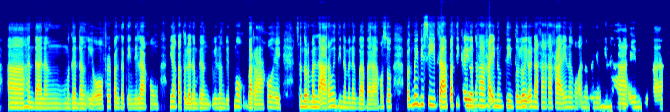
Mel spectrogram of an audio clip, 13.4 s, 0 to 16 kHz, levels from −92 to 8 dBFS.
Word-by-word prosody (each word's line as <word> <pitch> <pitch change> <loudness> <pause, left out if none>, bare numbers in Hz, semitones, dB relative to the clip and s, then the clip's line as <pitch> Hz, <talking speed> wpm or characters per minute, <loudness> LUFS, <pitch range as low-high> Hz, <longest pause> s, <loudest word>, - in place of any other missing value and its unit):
ah, 155 -1 +3
handa 155 -3 0
ng 145 0 -7
magandang 150 -1 -3
i-o-offer 140 +5 -2
pagdating 150 -3 -4
nila 150 0 +1
kung 140 -2 -10 0.2
yang 180 0 0
katulad 160 -3 +2
ng 150 0 -4
binang 145 -2 -2
binanggit 145 -2 -7
mo, 185 -4 -1
barako, 140 +2 +1
eh, 155 - 0 0.3
sa 180 - -1
normal 175 -2 +4
na 160 - +8
araw, 185 - +1
hindi 190 -3 -6
naman 160 -1 -4
nagbabarako. 145 +2 -2
So, 185 0 -1 0.3
'pag 225 - +2
may 275 +2 +4
bisita 230 -8 +5
pati 205 +5 +2
kayo 215 -1 +5
nakakainom 195 -1 +3
din 190 -1 -2
tuloy 180 +1 +3
o 170 - +3
nakakakain 165 -2 0
ng 165 -1 -6
kung - - -5
ano 165 - -7
man 160 0 -11
yung 180 - -7
hinahain, 170 -3 -3
di 150 - -16
ba? 140 +1 -4
160 Hz, 190 wpm, -23 LUFS, 150-180 Hz, 0.3 s, na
